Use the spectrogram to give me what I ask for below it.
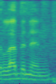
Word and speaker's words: Lebanon: Friday where are we it's spelled Lebanon but here they say Lebanon Tennessee hey Sammy a couple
